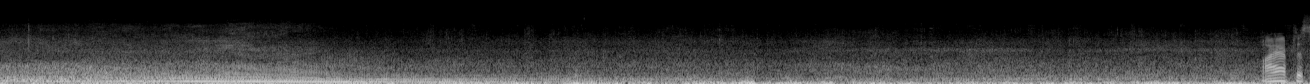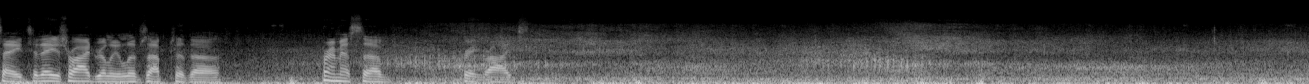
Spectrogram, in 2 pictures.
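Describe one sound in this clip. Bicycle tyres hum steadily on a paved path.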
